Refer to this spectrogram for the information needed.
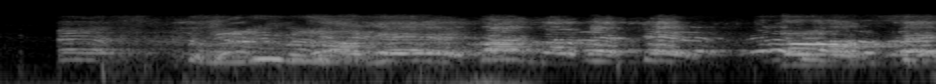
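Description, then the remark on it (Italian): A crowd of many voices shouting and chanting together in unison about false licences, loud and sustained with a rhythmic rise and fall. “Abbiamo prima l'originale coro che mi insegue”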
